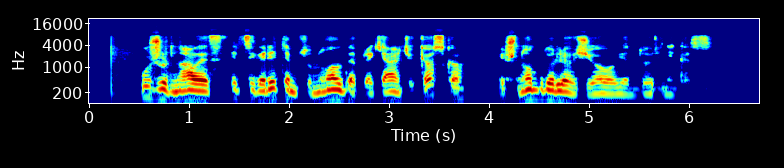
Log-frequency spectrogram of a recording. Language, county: Lithuanian, Telšiai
